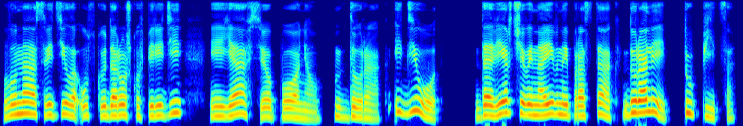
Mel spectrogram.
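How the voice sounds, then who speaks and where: An audiobook narrator reading a first-person dark fantasy story in a steady storytelling manner. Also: medium pitch, unhurried, dry recording, studio quality.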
